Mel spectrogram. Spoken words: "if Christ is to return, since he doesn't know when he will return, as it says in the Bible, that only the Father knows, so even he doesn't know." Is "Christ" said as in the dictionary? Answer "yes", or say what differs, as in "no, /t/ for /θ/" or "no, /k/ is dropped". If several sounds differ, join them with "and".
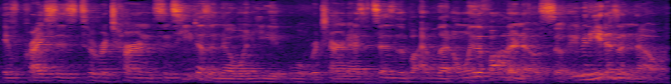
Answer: no, /t/ is dropped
